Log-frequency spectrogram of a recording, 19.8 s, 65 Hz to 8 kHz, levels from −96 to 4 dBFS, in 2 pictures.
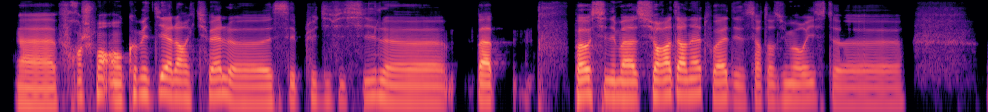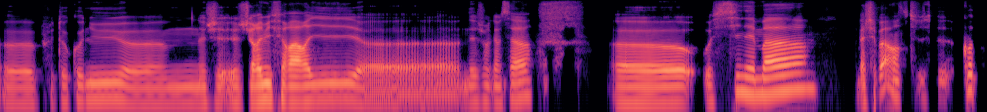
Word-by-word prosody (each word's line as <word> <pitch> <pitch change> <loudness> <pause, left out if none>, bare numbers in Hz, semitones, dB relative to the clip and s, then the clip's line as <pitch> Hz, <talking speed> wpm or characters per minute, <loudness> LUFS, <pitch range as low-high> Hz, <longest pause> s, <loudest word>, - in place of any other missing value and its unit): Heu, 90 -1 +2
franchement, 125 +7 0
en 115 0 +3
comédie 140 +2 0
à - - +6
l'heure 125 -1 +4
actuelle, 135 +3 0
heu, 100 -1 0
c'est 105 +2 -8
plus 115 - -12
difficile, 110 +4 -9
heu, 100 -2 -1 0.3
bah 110 -2 +7 0.4
pff, - - -18
pas 130 - +8
au 140 - +7
cinéma. 125 -3 +2
Sur 130 +2 +4
internet 135 +1 +5
ouais 120 0 +3
des 110 -4 -10
certains 105 +2 -5
humoristes, 110 +1 -5
heu 95 -1 -7 0.9
heu, 95 0 -6
plutôt 100 - -14
connus, 110 +2 -5
hem, 95 0 -6
Jé 95 -1 -5
Jérémy 105 +3 +2
Ferrari, 110 +3 +2
heu, - - -4 0.6
des 100 - -9
gens 105 0 -11
comme 100 - -7
ça. 120 +4 -1 0.8
Heu, 100 - -3 0.8
au 105 - -8
cinéma, 155 - +3 0.5
bah - - -4
je - - -6
sais - - -11
pas, - - +3
hein, - - +1 0.2
se - - -18
se - - -17 0.3
quand - - 0
110 Hz, 145 wpm, -23 LUFS, 100-125 Hz, 0.9 s, pas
